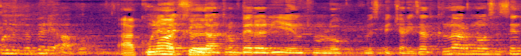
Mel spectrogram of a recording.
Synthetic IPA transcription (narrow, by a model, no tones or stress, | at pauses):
əlɨŋɡəbeɾeʔapə | akumaekɨnd̪aɨnt̪ɾo̞beɾəɾije̞ɨnt̪ɾunlo̞k | spe̞t͡ʃializat̪klarnos̬əsen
